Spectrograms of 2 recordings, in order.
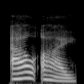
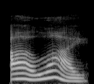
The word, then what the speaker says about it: ally: people to advance your career as a noun pronounce Ally like this Al I as a verb it's a lie usage examples example one one of his most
